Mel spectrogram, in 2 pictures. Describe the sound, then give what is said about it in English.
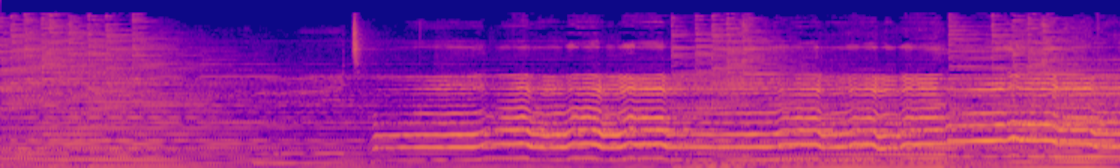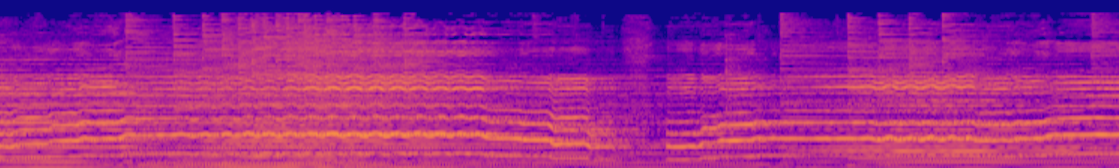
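A baroque aria by Handel, a royal commission, with a high, vibrato-rich countertenor voice soaring over a bright trumpet line and sustained string accompaniment, full and steady in volume throughout. “Basically, it's an aria for strings, trumpet and singer, originally a tenor, often an alto, and now famously a soprano, as when it was performed with Meghan Markle walking down the aisle at the royal wedding.”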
